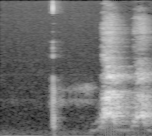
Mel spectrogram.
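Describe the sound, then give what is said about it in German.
A dog barks: a sharp single yap, then a burst of louder, harsher barking with a brief pause before a final bark, heard on its own. “ja, oh, wieder mit Hundegebell.”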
